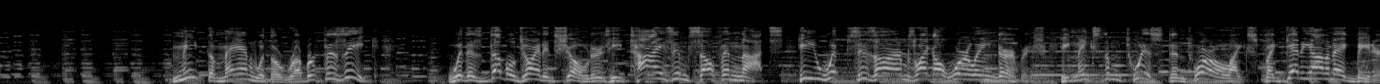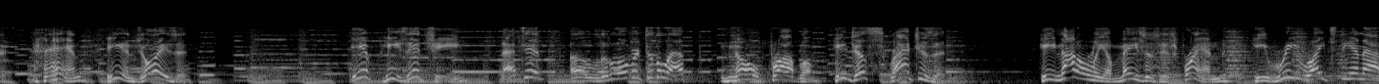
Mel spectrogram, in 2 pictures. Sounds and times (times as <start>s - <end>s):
Music: 0.0s - 27.5s
Speech: 1.7s - 3.8s, 4.5s - 15.7s, 17.3s - 23.3s, 24.2s - 27.5s.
